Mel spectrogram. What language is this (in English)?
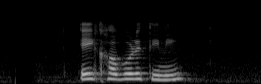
Bangla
